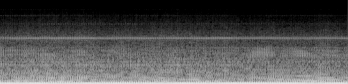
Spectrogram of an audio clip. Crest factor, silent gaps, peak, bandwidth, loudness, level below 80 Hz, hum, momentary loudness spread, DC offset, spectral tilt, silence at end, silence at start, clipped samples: 8 dB; none; -2 dBFS; 5.2 kHz; -14 LUFS; -10 dBFS; none; 0 LU; under 0.1%; -7.5 dB/octave; 0 s; 0 s; under 0.1%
